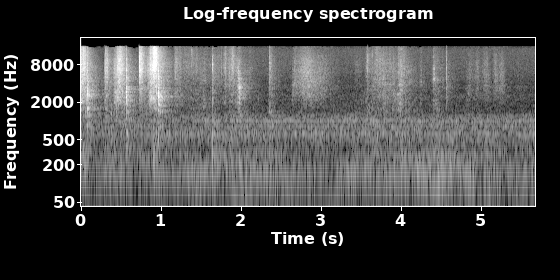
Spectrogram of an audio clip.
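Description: Playing cards slide and tap softly on a table.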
